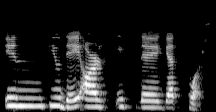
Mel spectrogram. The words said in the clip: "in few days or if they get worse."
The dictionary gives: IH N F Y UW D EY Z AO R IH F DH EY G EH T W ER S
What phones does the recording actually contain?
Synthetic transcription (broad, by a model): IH N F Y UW D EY AO R IH F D EY G EH T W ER S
